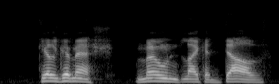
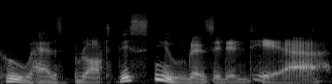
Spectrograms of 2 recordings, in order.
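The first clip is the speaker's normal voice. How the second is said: stern glare; 6 semitones lower, 6 dB quieter, slower than usual. A narrator's reading. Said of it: "she glared and said".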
